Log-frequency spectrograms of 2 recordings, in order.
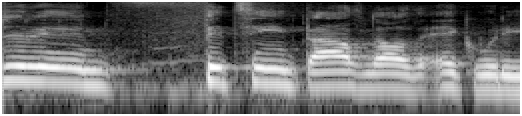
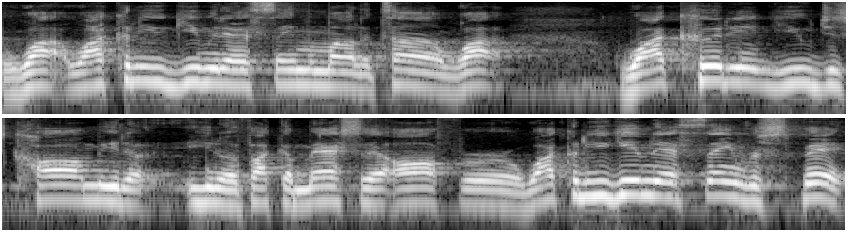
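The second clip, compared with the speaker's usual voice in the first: ordinary delivery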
